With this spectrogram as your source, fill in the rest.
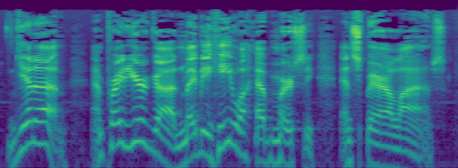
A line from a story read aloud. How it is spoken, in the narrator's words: He shouted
